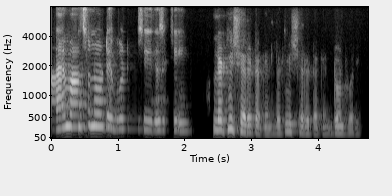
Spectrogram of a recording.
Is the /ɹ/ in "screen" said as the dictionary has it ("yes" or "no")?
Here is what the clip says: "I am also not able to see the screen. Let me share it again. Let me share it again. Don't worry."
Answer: no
